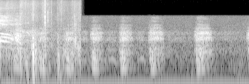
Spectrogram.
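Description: A man's voice cut off just after the start, then a run of short panting breaths, about three a second, sounding duller than before.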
